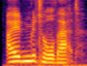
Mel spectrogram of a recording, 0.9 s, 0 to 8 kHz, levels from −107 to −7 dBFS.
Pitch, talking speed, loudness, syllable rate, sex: 200 Hz, 275 wpm, -16 LUFS, 6.9 syllables/s, female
